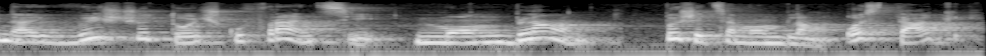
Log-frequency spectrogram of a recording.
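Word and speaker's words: Mont Blanc: гарне прізвище згадаємо географію і найвищу точку Франції мобн пишеться Монблан Ось так і зараз вам зрозуміліше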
